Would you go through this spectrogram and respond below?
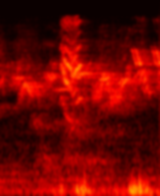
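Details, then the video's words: Tutor song of a coleiro, the double-collared seedeater, played to teach young birds and stir up their fighting spirit: bright high twittering phrases with a sharp burst near the middle and low thumps underneath. "PUXADA TOP PARA FOGUEAR E ESQUENTAR A FIBRA - COLEIRO PROFESSOR APRENDIZADO"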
